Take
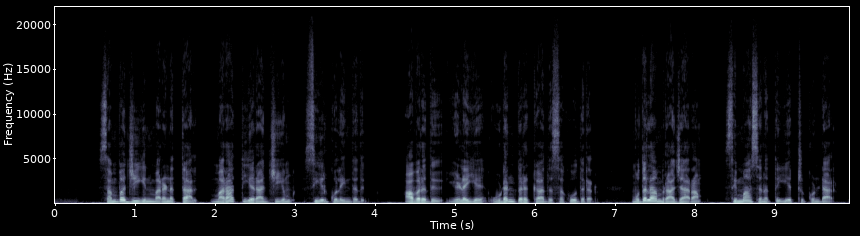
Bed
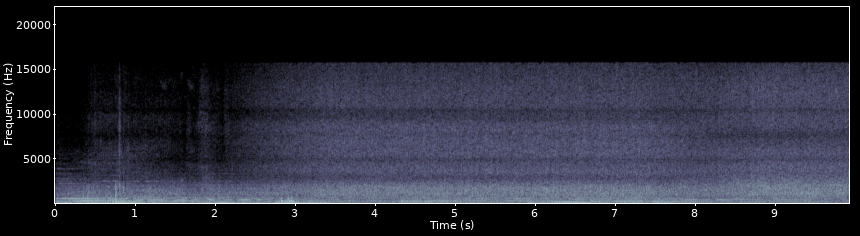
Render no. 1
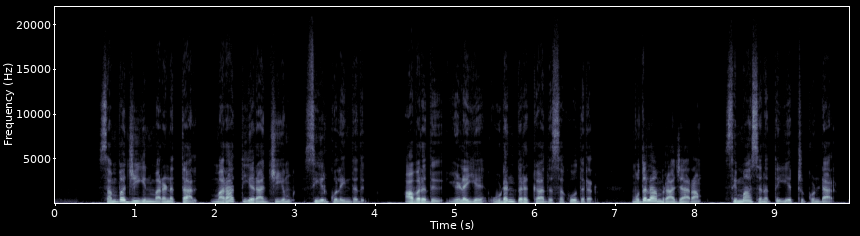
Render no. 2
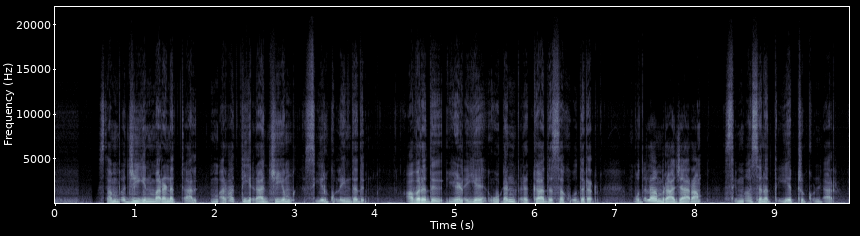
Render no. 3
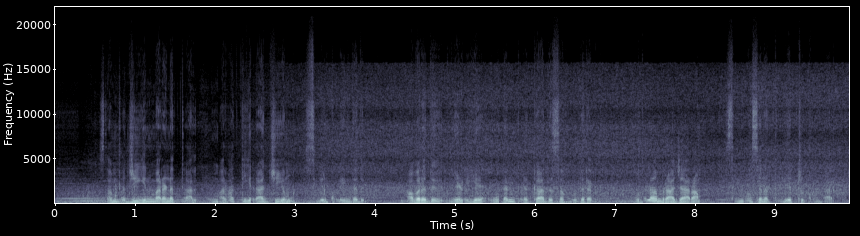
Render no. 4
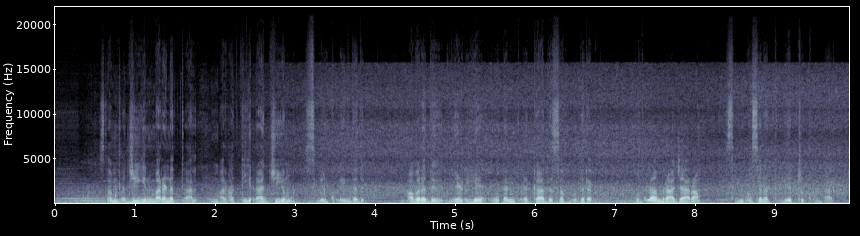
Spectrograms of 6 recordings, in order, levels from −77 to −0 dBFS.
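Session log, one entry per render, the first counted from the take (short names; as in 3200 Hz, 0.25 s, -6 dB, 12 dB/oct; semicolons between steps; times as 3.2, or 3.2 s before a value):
7.36–8.03 air absorption 140 m
per-bin compression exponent 0.6; auto swell 0.144 s
add bed -6 dB
gain +7 dB; limiter -2 dBFS, peak gain reduction 2.5 dB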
